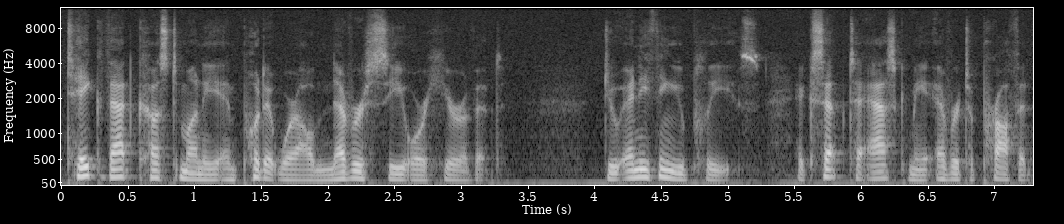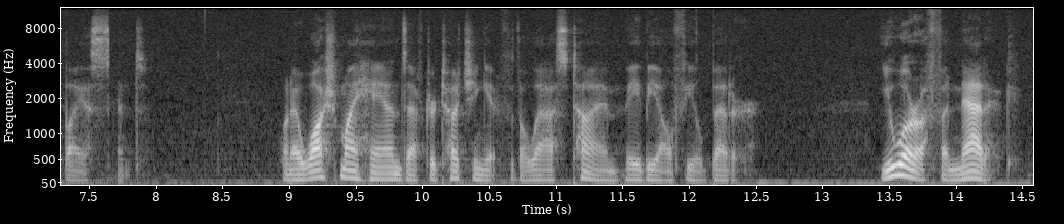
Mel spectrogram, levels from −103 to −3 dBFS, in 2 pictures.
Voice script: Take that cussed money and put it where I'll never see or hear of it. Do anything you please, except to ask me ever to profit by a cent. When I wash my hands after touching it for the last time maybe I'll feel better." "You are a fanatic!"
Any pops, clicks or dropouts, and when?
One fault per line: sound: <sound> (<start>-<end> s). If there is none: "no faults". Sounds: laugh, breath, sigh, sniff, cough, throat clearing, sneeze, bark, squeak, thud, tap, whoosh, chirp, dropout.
sound: dropout (7.6-7.7 s)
